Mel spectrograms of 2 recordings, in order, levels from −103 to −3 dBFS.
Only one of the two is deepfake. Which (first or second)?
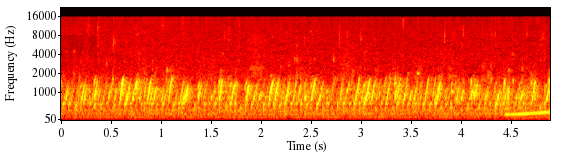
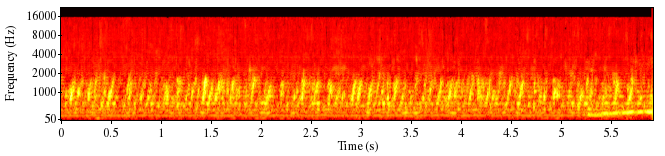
second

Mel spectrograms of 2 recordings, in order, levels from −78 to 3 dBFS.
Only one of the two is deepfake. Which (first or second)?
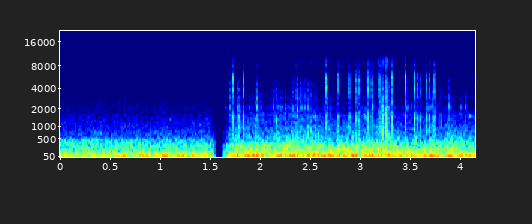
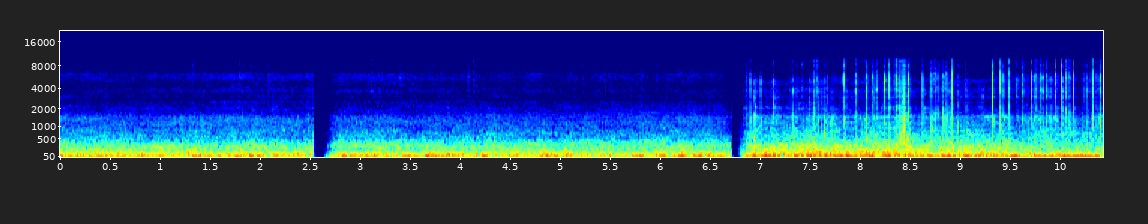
second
